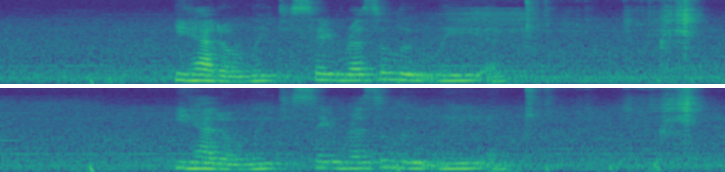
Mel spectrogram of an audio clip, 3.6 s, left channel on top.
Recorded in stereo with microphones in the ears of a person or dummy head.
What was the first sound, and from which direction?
A woman speaking, 30° left (ahead or behind).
